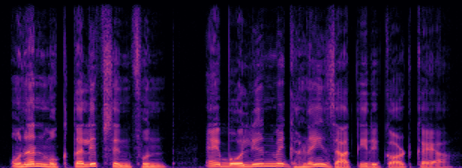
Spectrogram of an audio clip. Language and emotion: Sindhi, neutral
